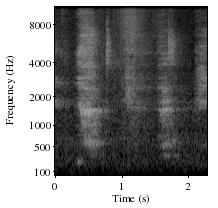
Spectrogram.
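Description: A man breathing hard, winded after a heavy set of Romanian deadlifts: two heavy gasping breaths, about half a second in and again near the end.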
